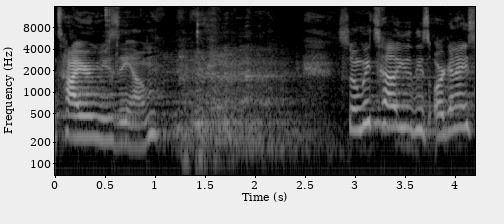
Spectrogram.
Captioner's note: laughter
